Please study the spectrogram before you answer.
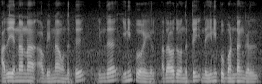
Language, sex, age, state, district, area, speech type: Tamil, male, 30-45, Tamil Nadu, Namakkal, rural, spontaneous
